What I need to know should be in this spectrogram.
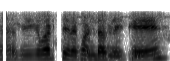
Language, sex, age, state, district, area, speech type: Kannada, female, 60+, Karnataka, Udupi, rural, conversation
